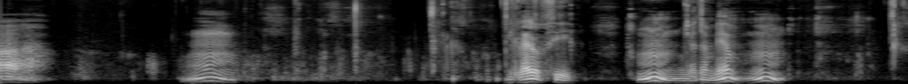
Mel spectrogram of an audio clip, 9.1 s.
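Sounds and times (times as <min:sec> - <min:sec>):
speech: 0:01.9 - 0:02.8, 0:05.1 - 0:08.0
crunchy bites and wet chewing of churros dipped in chocolate: 0:02.4 - 0:07.1, 0:07.9 - 0:09.0.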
